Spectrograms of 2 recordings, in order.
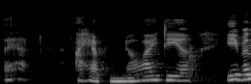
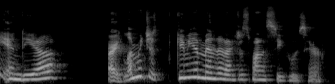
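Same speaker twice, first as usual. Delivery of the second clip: ordinary delivery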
